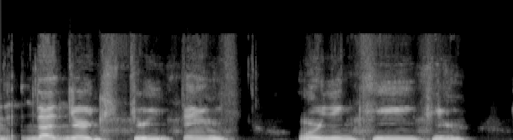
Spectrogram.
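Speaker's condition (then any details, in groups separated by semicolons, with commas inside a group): Cerebral palsy; neck surgery went badly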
